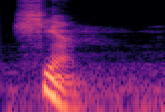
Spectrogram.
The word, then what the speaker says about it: Xuan: know if that's wrong I don't think it's said like Juan even though it kind of looks like it I think it's Shan but uh must say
